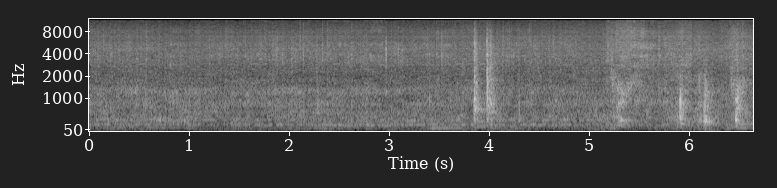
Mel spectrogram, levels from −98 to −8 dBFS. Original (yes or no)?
no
